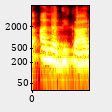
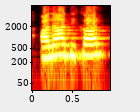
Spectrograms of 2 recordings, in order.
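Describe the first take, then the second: First: अनधिकार with a short na, pitched low; correct form. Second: अनाधिकार with a long naa; wrong form. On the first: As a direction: keep the second vowel of अनधिकार short. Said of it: "अनधिकार हो जाएगा". (अनधिकार में "न" छोटा) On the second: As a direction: stretch the second vowel of अनाधिकार to "aa". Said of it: "इसका क्या हो जाएगा". (अनाधिकार में "ना" लंबा) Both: Shown as a demonstration.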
